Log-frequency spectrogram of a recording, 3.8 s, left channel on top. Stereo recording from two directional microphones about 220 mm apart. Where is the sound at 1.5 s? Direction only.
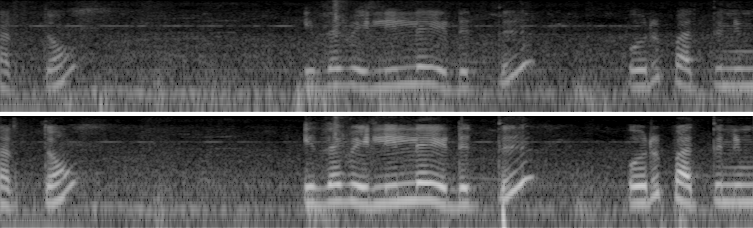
30° right (ahead or behind).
